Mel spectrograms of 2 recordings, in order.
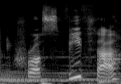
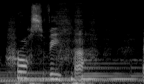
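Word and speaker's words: Hroswitha: But the Latinized pronunciation of her name is Hrosvita. – All right. – And she wrote in Latin and wrote her name that way. So that's how we're going to pronounce her name today.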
